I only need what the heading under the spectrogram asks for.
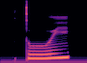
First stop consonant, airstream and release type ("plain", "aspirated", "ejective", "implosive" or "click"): plain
